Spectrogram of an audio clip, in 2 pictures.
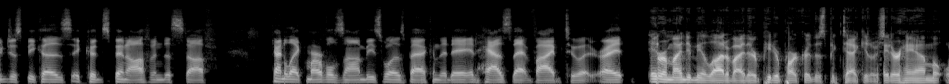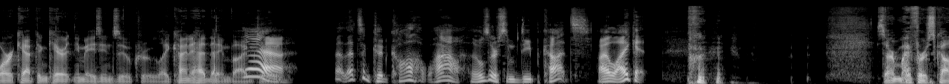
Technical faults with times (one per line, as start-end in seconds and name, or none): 2.84 damaged data in a compressed stream
6.57 damaged data in a compressed stream
8.83 damaged data in a compressed stream
11.63 damaged data in a compressed stream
